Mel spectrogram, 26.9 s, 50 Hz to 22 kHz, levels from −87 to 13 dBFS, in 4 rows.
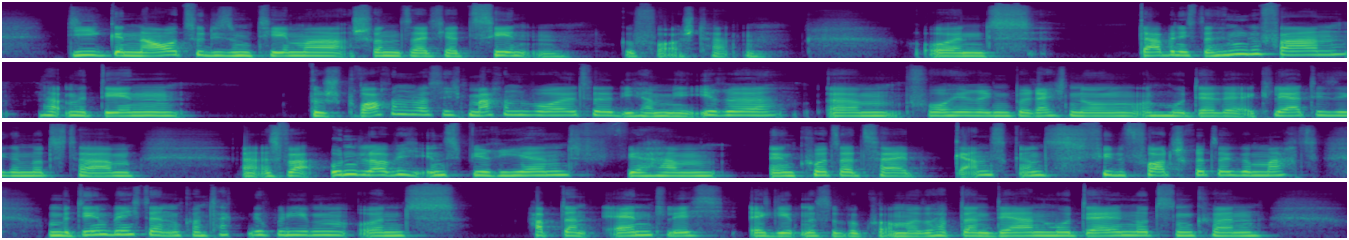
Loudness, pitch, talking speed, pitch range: -16 LUFS, 195 Hz, 165 wpm, 180-215 Hz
